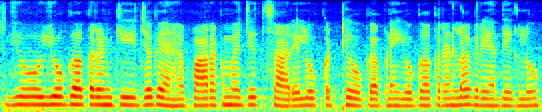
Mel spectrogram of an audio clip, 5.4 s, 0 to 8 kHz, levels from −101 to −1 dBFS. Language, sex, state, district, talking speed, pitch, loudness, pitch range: Hindi, female, Haryana, Rohtak, 230 wpm, 195 Hz, -18 LUFS, 185-205 Hz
